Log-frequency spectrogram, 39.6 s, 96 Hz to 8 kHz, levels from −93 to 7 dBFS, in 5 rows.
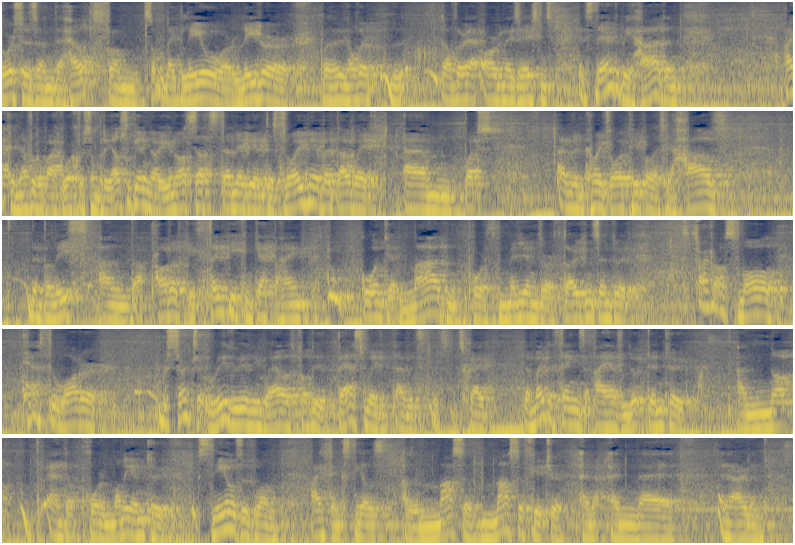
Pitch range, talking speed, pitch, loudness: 100-125 Hz, 190 wpm, 110 Hz, -10 LUFS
